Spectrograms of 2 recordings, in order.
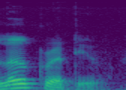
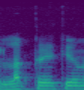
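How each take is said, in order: First: Lucrative as LOO-kra-tiv, high first syllable; corrected pronunciation. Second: Lucrative as LUCK-ra-tiv, short first vowel; wrong pronunciation. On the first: Teacher modelling for students, lucrative with a high, long LOO. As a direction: hit a long rounded first vowel in lucrative. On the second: Teacher showing students what not to read, lucrative as LUCK-ra-tiv. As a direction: begin lucrative like 'luck'. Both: Shown as a demonstration. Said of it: "इसको lucrative नहीं पढ़िए".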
